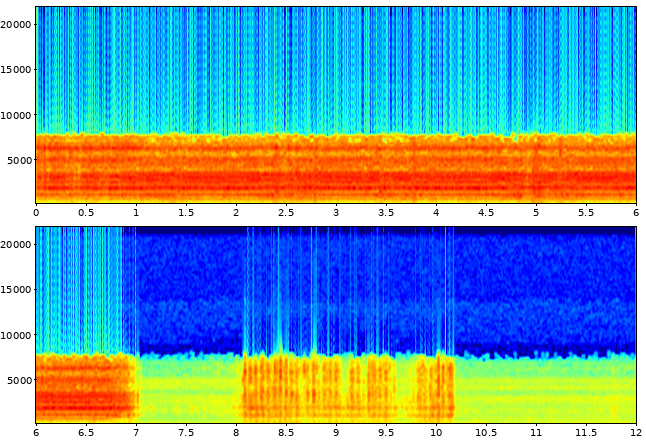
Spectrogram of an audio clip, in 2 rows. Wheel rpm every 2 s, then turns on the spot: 160, 160, 160, 80, 20, 0.
6-10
